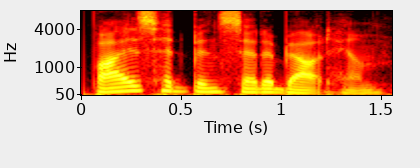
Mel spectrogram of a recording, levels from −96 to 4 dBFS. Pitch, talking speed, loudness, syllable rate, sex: 120 Hz, 230 wpm, -18 LUFS, 4.6 syllables/s, male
